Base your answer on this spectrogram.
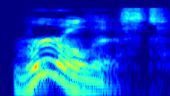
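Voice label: "ruralist", British English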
